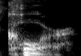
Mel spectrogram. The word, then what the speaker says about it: corps: I think that's what it was, because to my knowledge, corpse, c-o-r-p-s, like receiving, that's core, it's receiving core, but that's just spelled like corpse, right? – I believe so.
